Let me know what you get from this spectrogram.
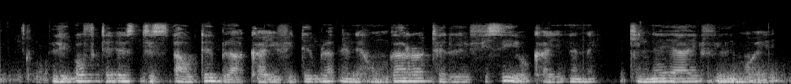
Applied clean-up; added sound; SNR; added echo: neural mask model RNNoise.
